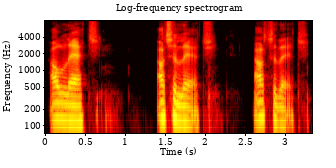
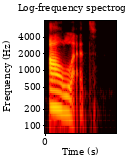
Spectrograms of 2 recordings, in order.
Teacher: So you're almost making a T sound. Your tongue, everything is in position to make the T sound, and then you just don't quite do it. Your throat stops you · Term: glottal T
